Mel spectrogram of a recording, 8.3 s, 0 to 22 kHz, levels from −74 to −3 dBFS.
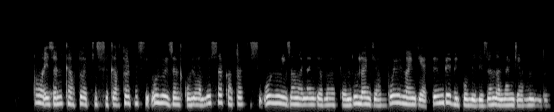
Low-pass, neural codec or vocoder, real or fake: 5.4 kHz; codec, 32 kHz, 1.9 kbps, SNAC; fake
